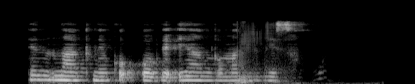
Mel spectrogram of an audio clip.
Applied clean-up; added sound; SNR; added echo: neural mask model DeepFilterNet 3.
